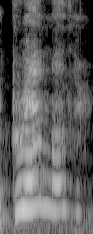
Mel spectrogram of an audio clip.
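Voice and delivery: put-on wolf faking a sweet little girl. Wolf faking a little girl's voice at grandmother's door. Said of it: "in his best little girl's voice".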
